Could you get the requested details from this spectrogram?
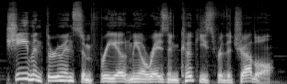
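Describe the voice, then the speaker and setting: A man narrates online stories in an expressive, lively read with very animated pitch. His voice is close and dry, with faint music underneath. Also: quick pace, no echo. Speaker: story narrator.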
